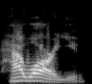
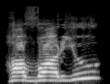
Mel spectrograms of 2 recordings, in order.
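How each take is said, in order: First: The glide is a rounded W sound. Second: The glide is made like a V sound. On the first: The speaker calls it right. "لبها لوله ای" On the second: The speaker calls it wrong. "پس نیست"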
